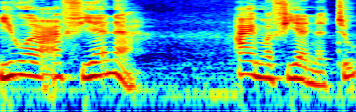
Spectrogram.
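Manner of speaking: ordinary talk, nothing marked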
